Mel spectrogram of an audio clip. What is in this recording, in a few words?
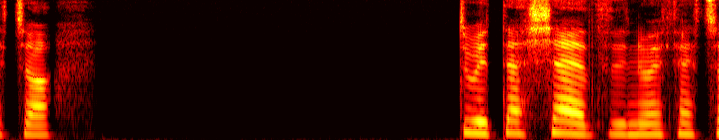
"lleddf", Welsh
